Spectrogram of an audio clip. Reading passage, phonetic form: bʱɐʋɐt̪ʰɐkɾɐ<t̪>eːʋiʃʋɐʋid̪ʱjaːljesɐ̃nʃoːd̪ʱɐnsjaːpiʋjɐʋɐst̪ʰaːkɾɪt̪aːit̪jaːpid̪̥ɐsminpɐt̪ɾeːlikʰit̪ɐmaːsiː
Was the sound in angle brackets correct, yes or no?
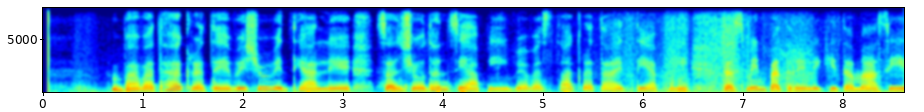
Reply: yes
